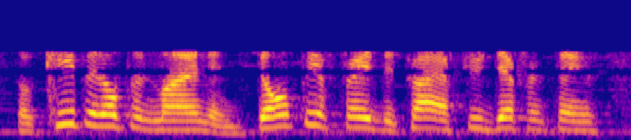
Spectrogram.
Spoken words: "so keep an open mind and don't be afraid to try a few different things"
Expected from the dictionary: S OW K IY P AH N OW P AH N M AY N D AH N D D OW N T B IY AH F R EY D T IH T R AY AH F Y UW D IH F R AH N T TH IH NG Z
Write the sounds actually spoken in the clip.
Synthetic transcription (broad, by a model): S OW K IY P AH N OW P AH N M AY N D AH N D D OW N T B IY AH F R EY D T IH T R AY AH F Y UW D IH F R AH N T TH IH NG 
